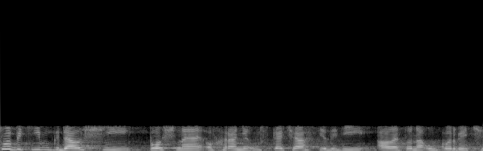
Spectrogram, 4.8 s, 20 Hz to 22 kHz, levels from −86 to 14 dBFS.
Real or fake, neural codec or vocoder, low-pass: fake; codec, 16 kHz, 4 kbps, FunCodec, trained on LibriTTS, 50 frames a second; 3.6 kHz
